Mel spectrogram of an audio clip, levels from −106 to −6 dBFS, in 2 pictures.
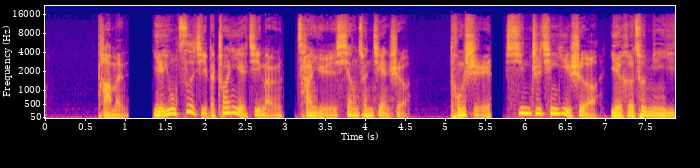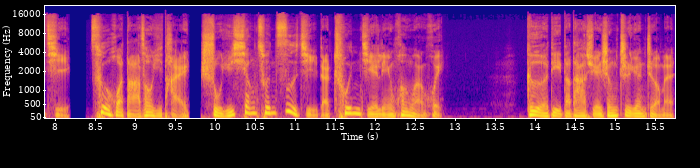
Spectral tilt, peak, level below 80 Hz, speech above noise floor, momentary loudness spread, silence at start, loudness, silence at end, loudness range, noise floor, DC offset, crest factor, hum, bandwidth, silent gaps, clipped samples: -4 dB/octave; 0 dBFS; -30 dBFS; 46 dB; 8 LU; 0.65 s; -15 LUFS; 0 s; 3 LU; -60 dBFS; under 0.1%; 16 dB; none; 16.5 kHz; 1.04-1.33 s, 2.99-3.11 s, 5.59-5.72 s, 8.19-8.38 s, 9.68-9.82 s; under 0.1%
